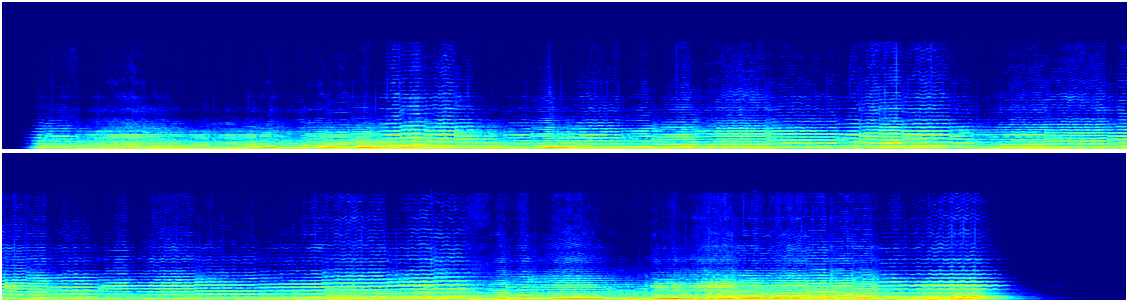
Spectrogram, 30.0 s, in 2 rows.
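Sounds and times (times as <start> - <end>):
cello playing a scherzo: 0.3 - 28.6
piano playing a scherzo: 0.3 - 29.0.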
